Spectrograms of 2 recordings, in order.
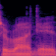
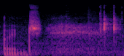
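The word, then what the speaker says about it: Oranje: is pronounced river shoal orange is pronounced iranian oh i'm sorry it's miss arande then not miss orange i couldn't see how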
